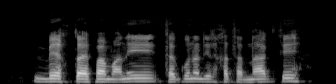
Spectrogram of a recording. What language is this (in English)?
Pashto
